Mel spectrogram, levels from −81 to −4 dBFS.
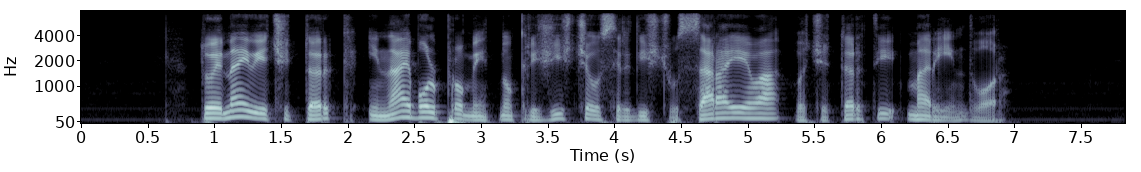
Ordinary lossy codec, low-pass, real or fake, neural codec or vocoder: none; 7.2 kHz; fake; autoencoder, 48 kHz, 128 numbers a frame, DAC-VAE, trained on Japanese speech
